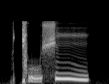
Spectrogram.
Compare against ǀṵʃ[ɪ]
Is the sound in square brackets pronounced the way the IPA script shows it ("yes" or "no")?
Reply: no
